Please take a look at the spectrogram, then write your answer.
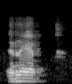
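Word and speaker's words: wrap: আমরা আরো এক্সাম্পল দেখব ডব্লিউ আর এ পি র‍্যাপ এখানেও কিন্তু ডব্লিউ টা সাইলেন্ট আছে আমার মূল উদ্দেশ্য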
